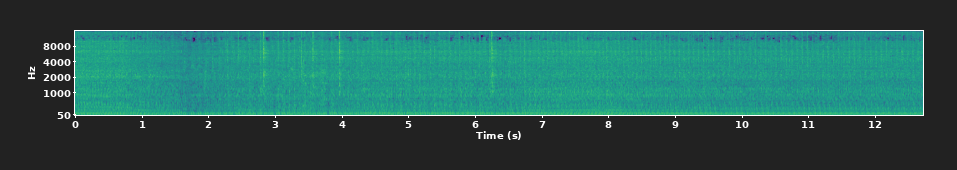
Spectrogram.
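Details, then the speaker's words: 1982 Honda CB650, first start after a carburetor rebuild with velocity stacks fitted: deep, even idle that holds steady with no stumbles or dropouts; normal idle. "Sounds it like, runs. Sounds like a run to me. Yeah, it does."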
